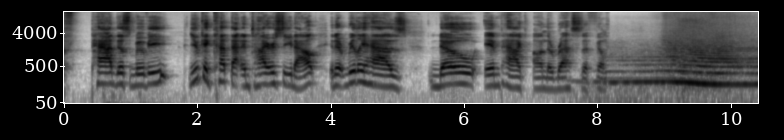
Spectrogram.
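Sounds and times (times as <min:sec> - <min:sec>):
speech: 0:00.5 - 0:08.6
car engines roaring while racing across the desert: 0:07.4 - 0:10.4.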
